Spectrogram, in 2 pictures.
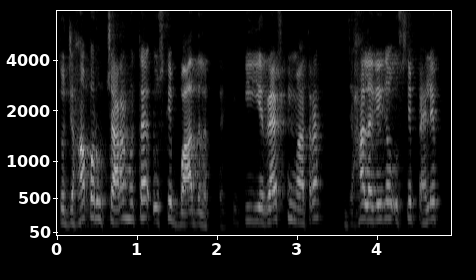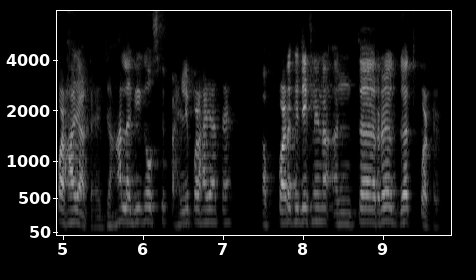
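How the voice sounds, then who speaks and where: A man's voice: high-pitched, highs cut off. A male teacher with a Chhattisgarhi Hindi accent giving an exam-prep lesson, explaining step by step and checking with rhetorical questions.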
